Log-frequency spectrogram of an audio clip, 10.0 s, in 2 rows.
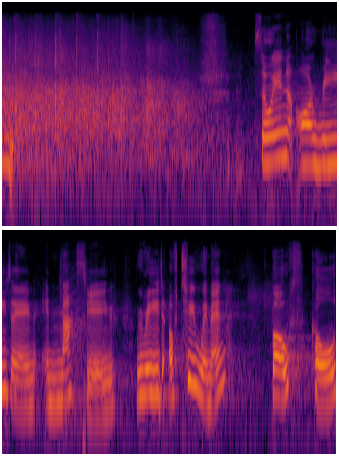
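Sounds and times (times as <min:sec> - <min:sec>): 
audience clapping: 0:00.0 - 0:03.2
speech: 0:03.9 - 0:10.0.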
